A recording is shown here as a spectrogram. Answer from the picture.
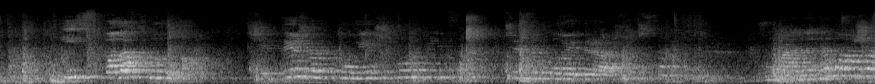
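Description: A high-pitched voice, most likely a woman's, speaking lines in a large, echoing hall, with a few dull thumps.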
